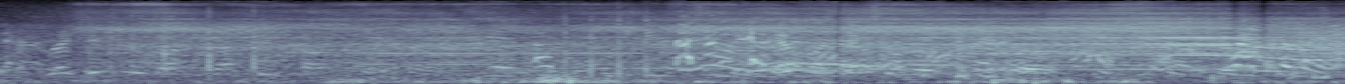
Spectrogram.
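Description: A steady engine drone that builds gradually over several seconds, with scattered voices of a group chatting over it.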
